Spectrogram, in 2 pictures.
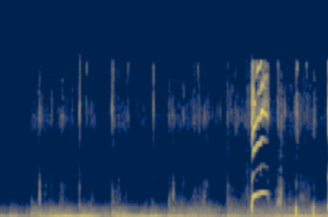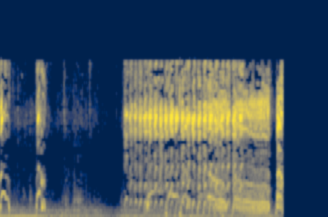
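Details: Squirrels squabbling over seeds, giving a few sharp, high squeaks that sweep up and down in short bursts, then a fast run of rapid, harsh chattering notes near the end, with low hum underneath.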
